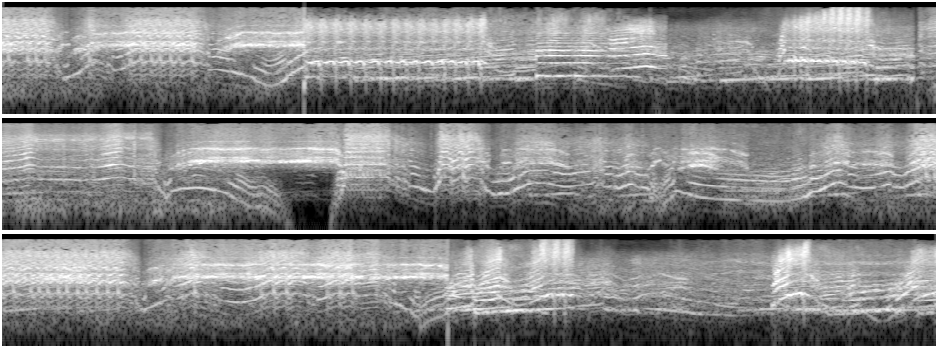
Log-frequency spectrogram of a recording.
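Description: A car engine revs high and roars, rising and falling in pitch as gears change.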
